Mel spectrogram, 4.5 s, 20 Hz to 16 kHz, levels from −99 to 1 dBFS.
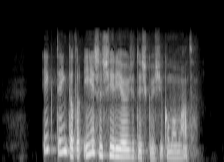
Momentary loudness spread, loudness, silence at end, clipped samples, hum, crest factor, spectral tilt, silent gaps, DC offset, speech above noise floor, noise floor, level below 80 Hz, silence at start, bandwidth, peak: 13 LU; -18 LUFS; 0.65 s; under 0.1%; none; 18 dB; -7.5 dB/octave; none; under 0.1%; 55 dB; -73 dBFS; -60 dBFS; 0.9 s; 7.4 kHz; -2 dBFS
